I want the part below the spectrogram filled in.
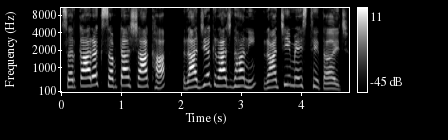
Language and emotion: Maithili, neutral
